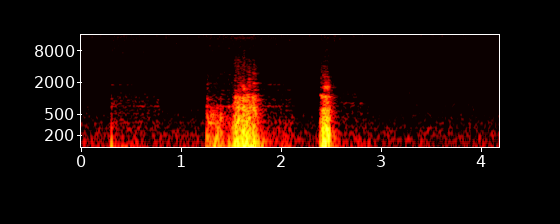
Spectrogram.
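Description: A man's exasperated vocal sounds: three short non-word utterances, the middle one the longest and loudest, voicing frustration at finding a second fault.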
